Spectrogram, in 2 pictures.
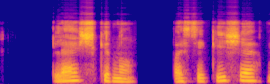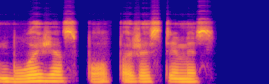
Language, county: Lithuanian, Telšiai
